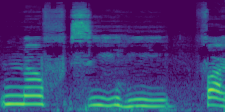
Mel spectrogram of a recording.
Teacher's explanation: bunyikan hamasnya, naf ya, keluarkan angin, ketap gigi atas ke bibir bawah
